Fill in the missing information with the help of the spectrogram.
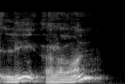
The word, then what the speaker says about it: Lirón: que realmente es Lirón, con esa R un poquito más pronunciada, porque se refiere a que yo tengo un cántico.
